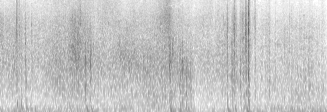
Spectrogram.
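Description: Bursts crackle and pop overhead.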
